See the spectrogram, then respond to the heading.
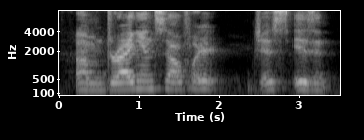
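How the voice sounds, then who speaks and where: In a Southern US accent, a woman with a dark, mellow tone talks at a very slow pace. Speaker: accessibility tech YouTuber. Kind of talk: casual tutorial vlog. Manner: many fillers and restarts.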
